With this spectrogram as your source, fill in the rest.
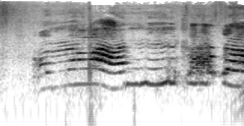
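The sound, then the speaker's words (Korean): A young child crying, with loud, high, wailing sobs that hold steady tones and break briefly between breaths, continuing throughout. “왜 울어?”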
